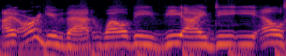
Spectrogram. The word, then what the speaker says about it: Videl: carelessness or by choice treat it as a straight anagram speaking it as Videl with emphasis shifted to the end of the word it sounded weird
